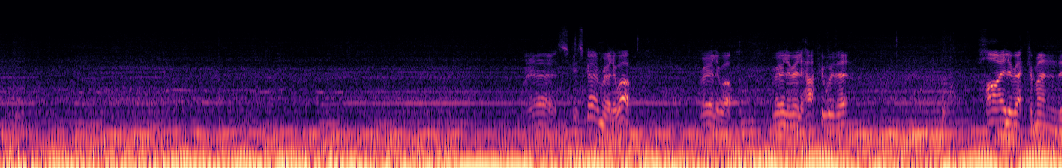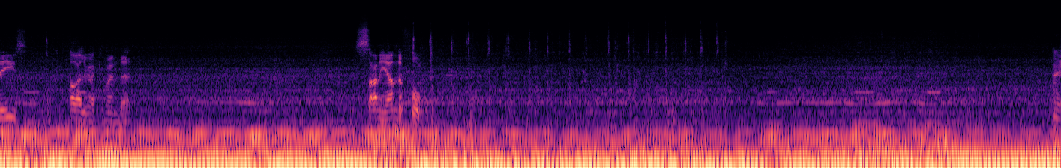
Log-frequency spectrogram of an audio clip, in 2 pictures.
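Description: An excavator's diesel engine rumbles steadily close by.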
